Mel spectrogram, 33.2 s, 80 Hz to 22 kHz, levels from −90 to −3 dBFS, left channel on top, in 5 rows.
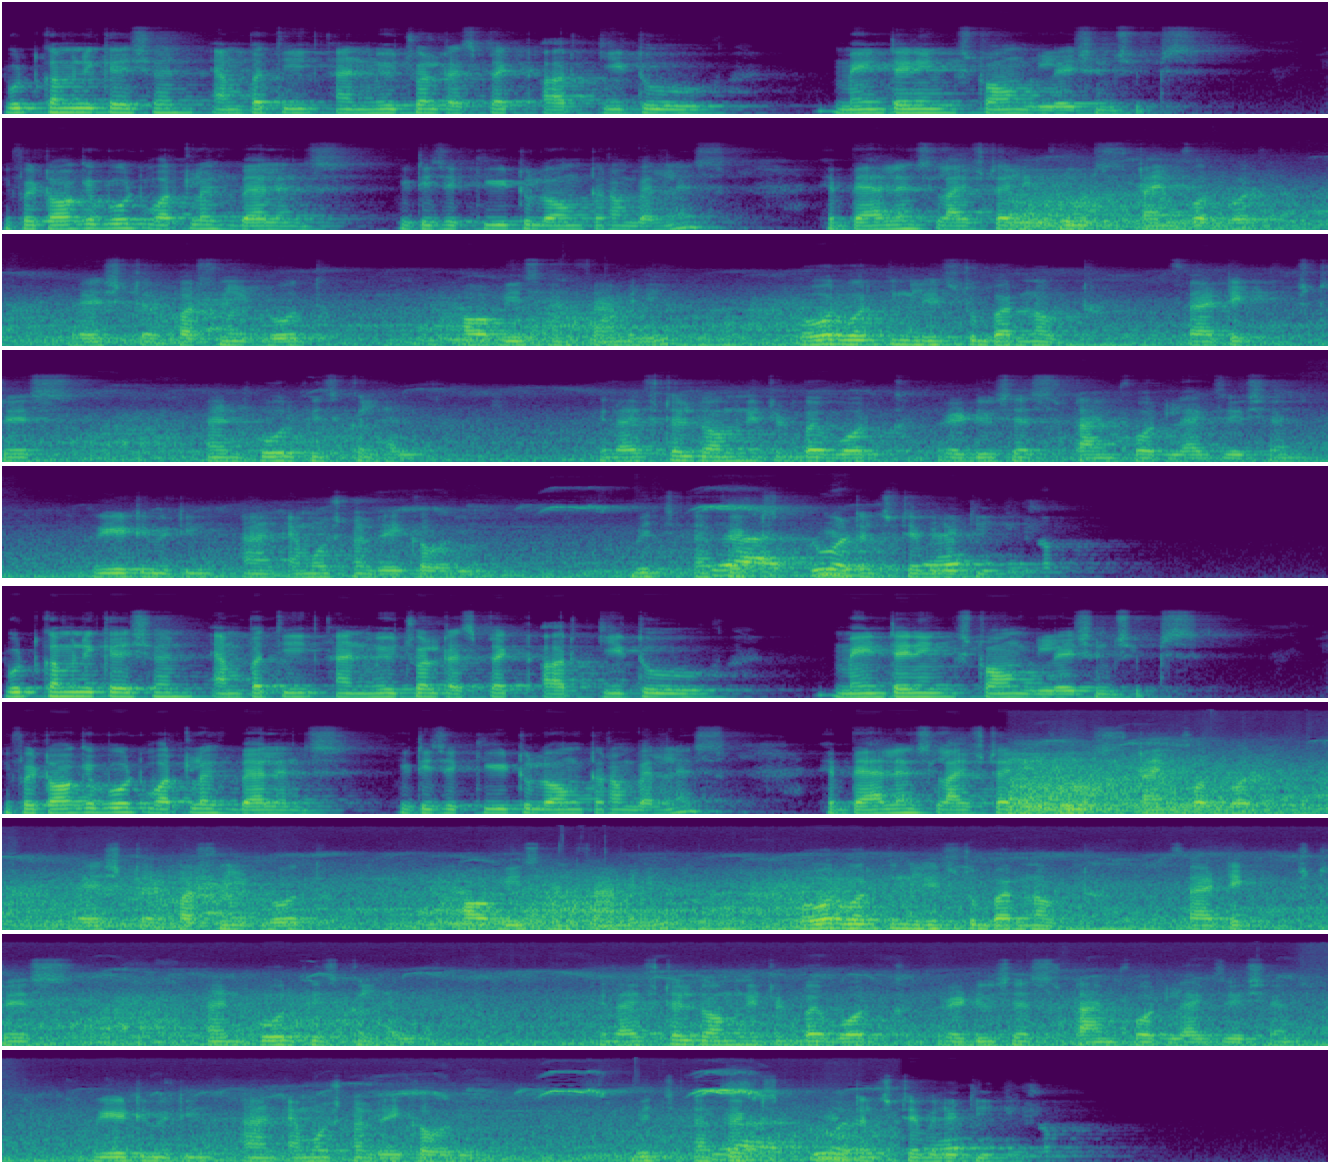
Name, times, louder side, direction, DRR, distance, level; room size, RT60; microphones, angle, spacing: voice 1, 0.0-3.6 4.1-6.0 6.6-8.4 8.6-12.9 13.6-14.9 15.5-16.6 17.2-18.8 19.2-20.3 20.9-22.0 22.9-26.4 26.9-28.9 29.7-30.3 30.6-31.6, right 2 dB, 20° right, 9 dB, 0.7 m, -25 dB
sound 1, 11.6-31.0, right 5 dB, 55° right, 0.4 m, -29 dB
voice 2, 30.1-30.8 31.1-31.8, left 4 dB, 85° left, 5 dB, 1.8 m, -25 dB
22.5 x 12.5 x 3.7 m, 0.94 s
head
